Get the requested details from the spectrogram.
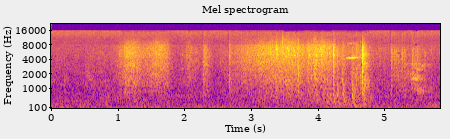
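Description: A man speaks quietly and tensely, close by.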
